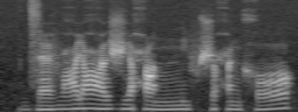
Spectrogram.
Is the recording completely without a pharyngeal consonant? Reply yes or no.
no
